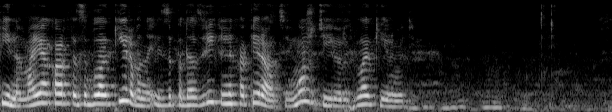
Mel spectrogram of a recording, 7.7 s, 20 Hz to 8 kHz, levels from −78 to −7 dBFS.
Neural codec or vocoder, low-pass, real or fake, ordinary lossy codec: codec, 16 kHz, 4 kbps, FreqCodec, larger model; 7.2 kHz; fake; AAC, 48 kbps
